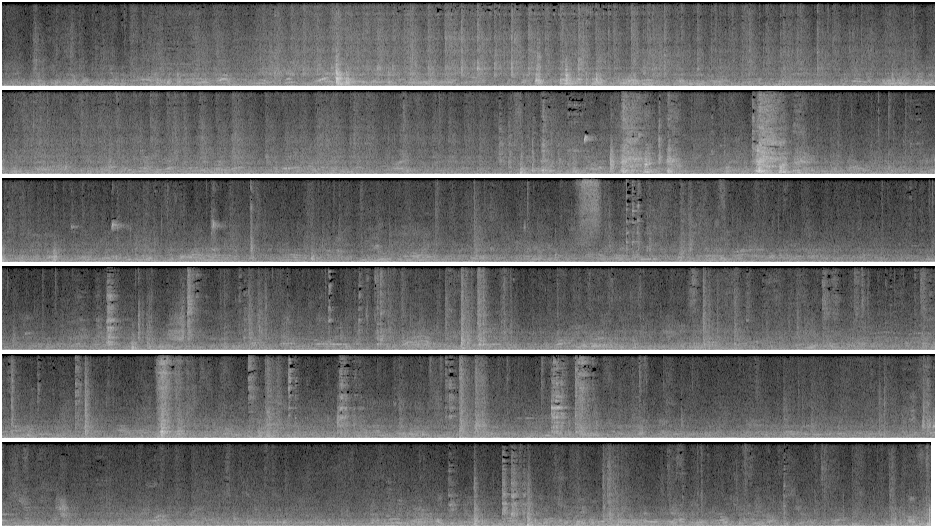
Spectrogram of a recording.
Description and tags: restaurant airport
people, restaurant, talking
